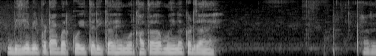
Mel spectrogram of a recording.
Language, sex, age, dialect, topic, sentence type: Chhattisgarhi, male, 18-24, Western/Budati/Khatahi, banking, question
